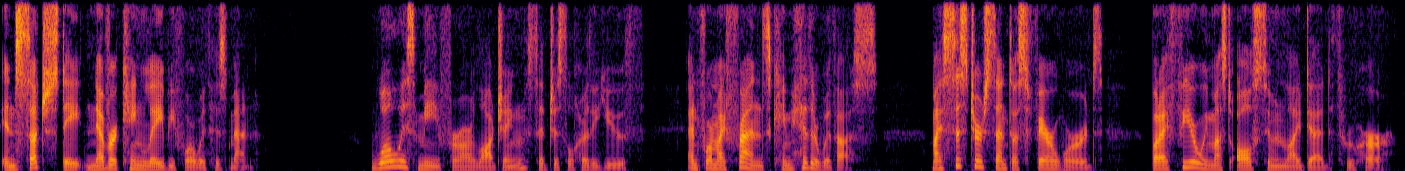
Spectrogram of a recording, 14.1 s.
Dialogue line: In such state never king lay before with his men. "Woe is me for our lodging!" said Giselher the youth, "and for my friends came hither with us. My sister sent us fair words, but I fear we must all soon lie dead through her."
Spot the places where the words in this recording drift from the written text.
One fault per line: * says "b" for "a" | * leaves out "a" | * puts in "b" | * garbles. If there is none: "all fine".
all fine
